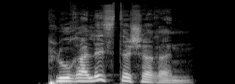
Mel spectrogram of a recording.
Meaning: inflection of pluralistisch: 1. strong genitive masculine/neuter singular comparative degree 2. weak/mixed genitive/dative all-gender singular comparative degree
- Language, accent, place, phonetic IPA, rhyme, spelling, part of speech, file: German, Germany, Berlin, [pluʁaˈlɪstɪʃəʁən], -ɪstɪʃəʁən, pluralistischeren, adjective, De-pluralistischeren.ogg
